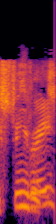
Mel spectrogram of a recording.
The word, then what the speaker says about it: Stevens: name first name's last name is it rhymes with beavens and it's my last name Stevens there you go oh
